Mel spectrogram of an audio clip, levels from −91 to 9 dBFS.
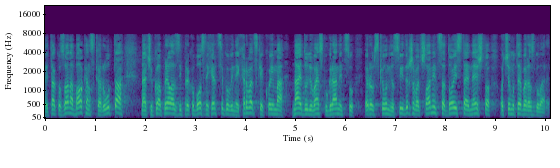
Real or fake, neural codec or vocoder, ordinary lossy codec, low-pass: real; none; none; none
